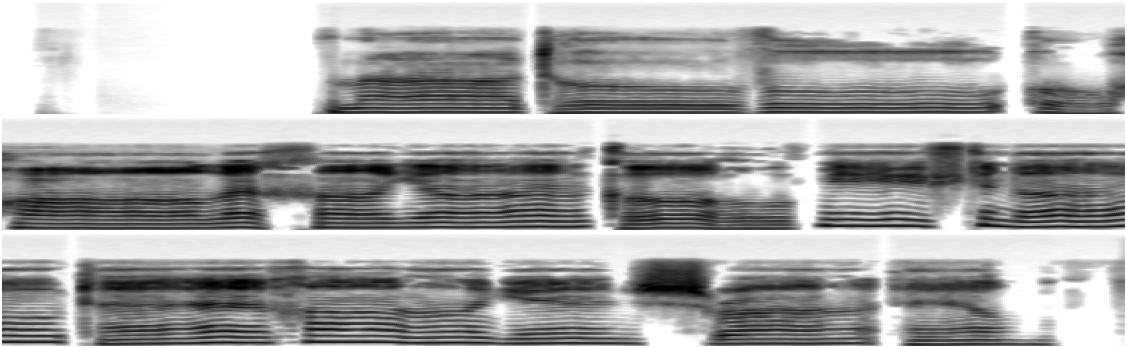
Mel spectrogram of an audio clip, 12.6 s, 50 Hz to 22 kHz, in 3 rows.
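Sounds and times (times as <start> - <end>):
person singing: 1.2 - 12.4.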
